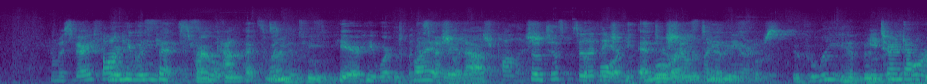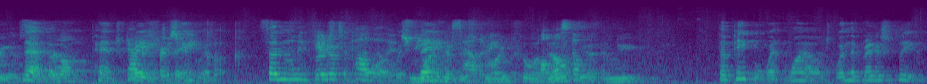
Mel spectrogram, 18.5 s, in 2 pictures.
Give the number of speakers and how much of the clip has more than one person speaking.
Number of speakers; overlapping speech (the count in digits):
3, about 69%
